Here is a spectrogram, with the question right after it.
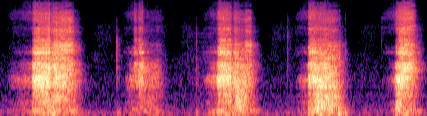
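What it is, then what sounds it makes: Scratch art card being scraped. A pointed wooden stylus scratches the black wax coating off a small flat scratch art card with a white base and a snowman picture, lying on a table and held flat by one hand. Five dry, raspy scratching strokes come at an uneven pace, with quiet gaps between them and a bright, papery hiss.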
